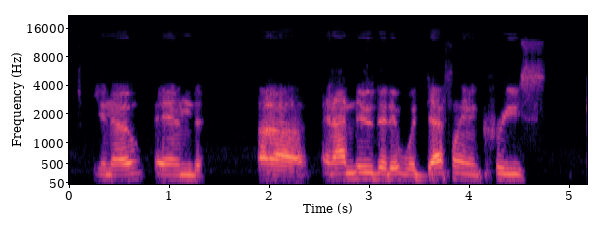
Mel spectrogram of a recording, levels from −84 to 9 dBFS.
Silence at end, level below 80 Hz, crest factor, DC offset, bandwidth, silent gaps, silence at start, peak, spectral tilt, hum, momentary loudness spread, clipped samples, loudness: 0.45 s; -64 dBFS; 18 dB; under 0.1%; 15 kHz; none; 0.3 s; -4 dBFS; -5.5 dB/octave; none; 9 LU; under 0.1%; -22 LUFS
